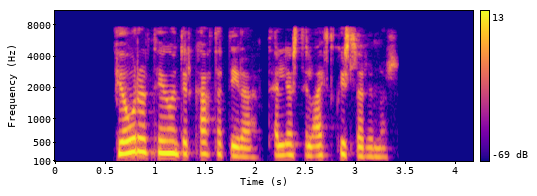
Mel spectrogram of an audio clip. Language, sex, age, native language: Icelandic, female, 20-29, Icelandic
